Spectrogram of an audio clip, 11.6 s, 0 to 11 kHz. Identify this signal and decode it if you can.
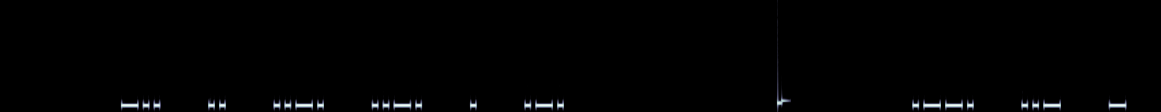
Morse code, heard as a keyed tone, about 22 wpm, spaced as for 13 wpm, 700 Hz. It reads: DIFFER PUT
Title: 3x Character Spacing - Top 200 Words - 22wpm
